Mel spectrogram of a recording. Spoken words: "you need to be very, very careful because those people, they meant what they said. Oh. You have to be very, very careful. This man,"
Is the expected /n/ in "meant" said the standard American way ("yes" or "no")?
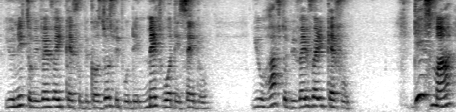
no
